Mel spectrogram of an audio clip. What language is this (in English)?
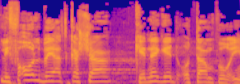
Hebrew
